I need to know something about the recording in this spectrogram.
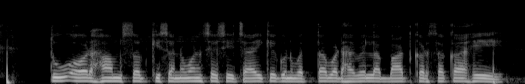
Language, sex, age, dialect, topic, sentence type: Magahi, male, 25-30, Western, agriculture, statement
